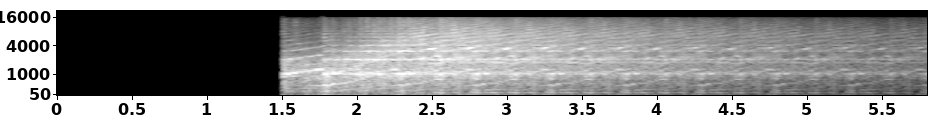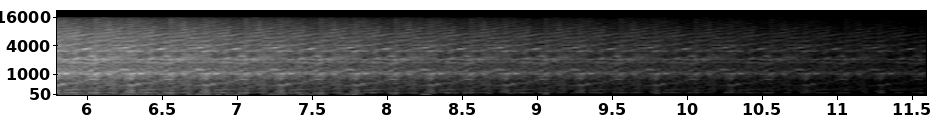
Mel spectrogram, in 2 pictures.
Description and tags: shuniji sweep01
Recorded from Shuniji vst plugin. 2 octave C to C glide (white notes only)
jungle, sweep, Shuniji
